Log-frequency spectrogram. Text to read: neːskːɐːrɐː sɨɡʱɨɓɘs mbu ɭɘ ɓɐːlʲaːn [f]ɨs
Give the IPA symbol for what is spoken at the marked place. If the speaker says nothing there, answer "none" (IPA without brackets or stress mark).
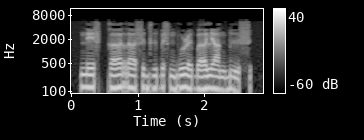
ɓ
